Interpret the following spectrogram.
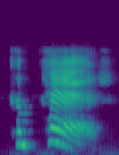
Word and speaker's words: compare: Compare, so ये देखें come को हमने बहुत आराम से कह दिया और स्ट्रेस हम किसको करेंगे, इस syllable को, सेकेंड वन को. Pair, compare, ये देखें compare, compare.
